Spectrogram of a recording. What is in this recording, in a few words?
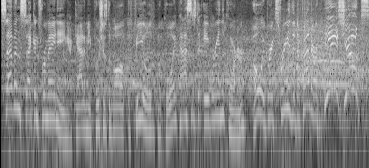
Sports Announcer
